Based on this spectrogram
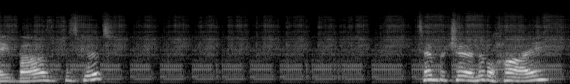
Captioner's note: machine surges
